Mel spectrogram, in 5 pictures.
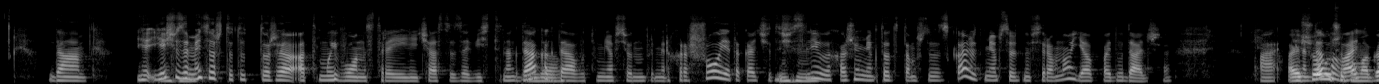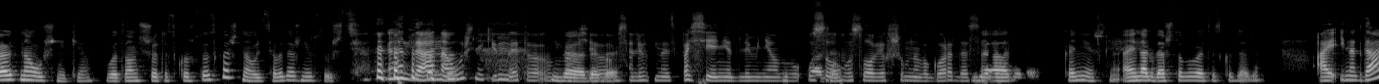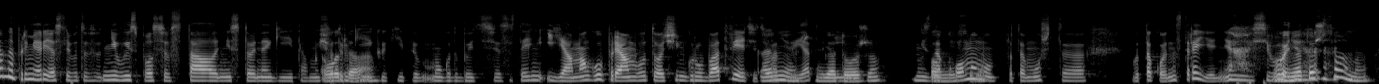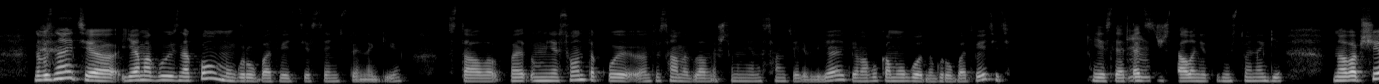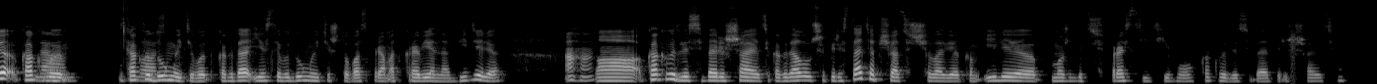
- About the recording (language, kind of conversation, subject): Russian, unstructured, Как справиться с ситуацией, когда кто-то вас обидел?
- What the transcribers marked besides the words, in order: laugh; chuckle; laugh; other background noise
